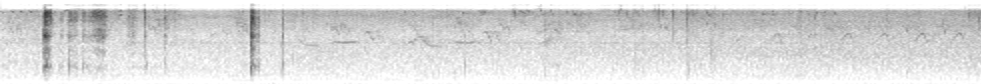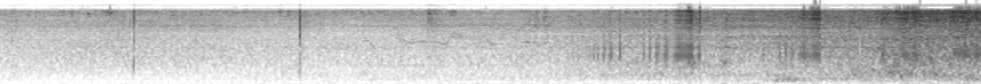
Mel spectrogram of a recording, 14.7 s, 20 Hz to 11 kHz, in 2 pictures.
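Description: ALn 776 diesel railcar approaching and running past, its noise rising steadily and loudest near the end. A few sharp clicks in the first two seconds.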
